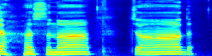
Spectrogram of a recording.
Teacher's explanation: यह अनुनासिक स्वर का रूप है जिसका उच्चारण मुख व नाक दोनों से होता है, जैसे हंसना, चाँद।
